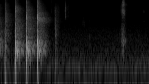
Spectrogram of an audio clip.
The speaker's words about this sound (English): Round of applause for you. Round of applause for the viewer/listener. Thank you.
